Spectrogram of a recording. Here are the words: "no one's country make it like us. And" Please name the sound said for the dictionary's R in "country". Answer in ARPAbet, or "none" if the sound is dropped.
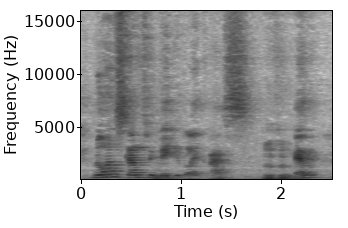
none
